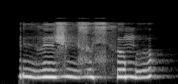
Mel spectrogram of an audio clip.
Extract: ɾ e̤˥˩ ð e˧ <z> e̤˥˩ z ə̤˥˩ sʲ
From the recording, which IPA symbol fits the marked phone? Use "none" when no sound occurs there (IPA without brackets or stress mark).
ʒ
